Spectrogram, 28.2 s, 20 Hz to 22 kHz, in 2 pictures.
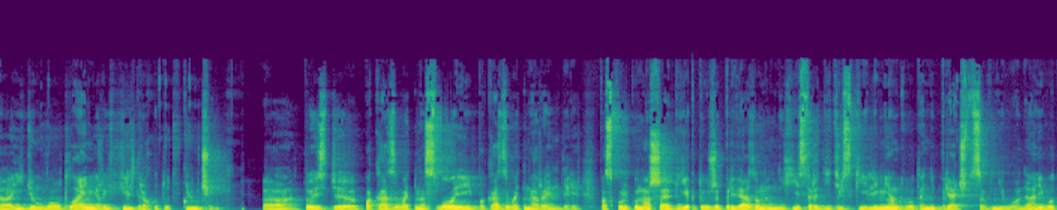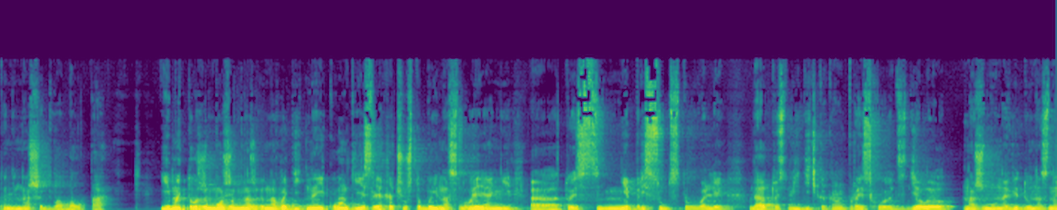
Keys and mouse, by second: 0.6-3.4 drag, 12.7 click.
